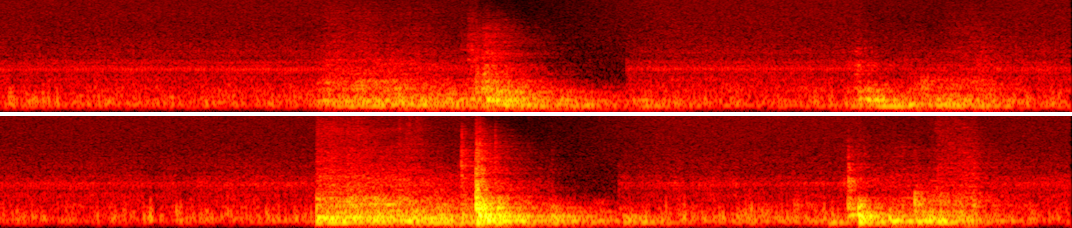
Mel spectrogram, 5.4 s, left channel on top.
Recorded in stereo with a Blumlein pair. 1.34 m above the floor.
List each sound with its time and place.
1.6 s a sliding door: 40° right, 1.4 m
